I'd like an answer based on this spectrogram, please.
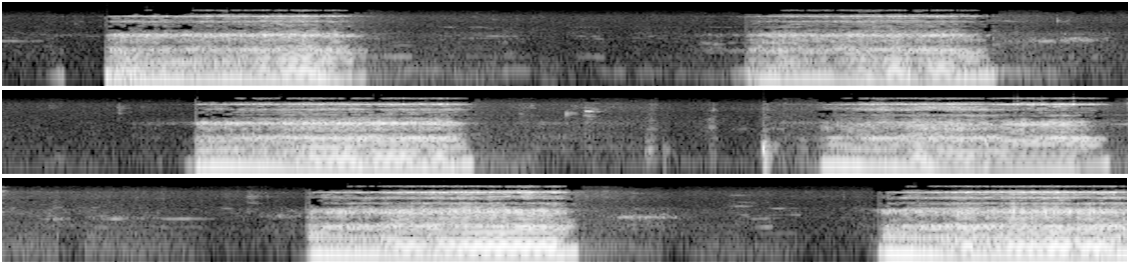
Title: Roncando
